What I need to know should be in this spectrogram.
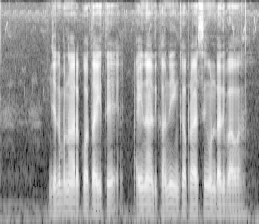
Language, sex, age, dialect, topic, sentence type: Telugu, male, 41-45, Southern, agriculture, statement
